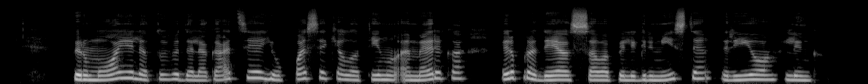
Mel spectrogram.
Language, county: Lithuanian, Vilnius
